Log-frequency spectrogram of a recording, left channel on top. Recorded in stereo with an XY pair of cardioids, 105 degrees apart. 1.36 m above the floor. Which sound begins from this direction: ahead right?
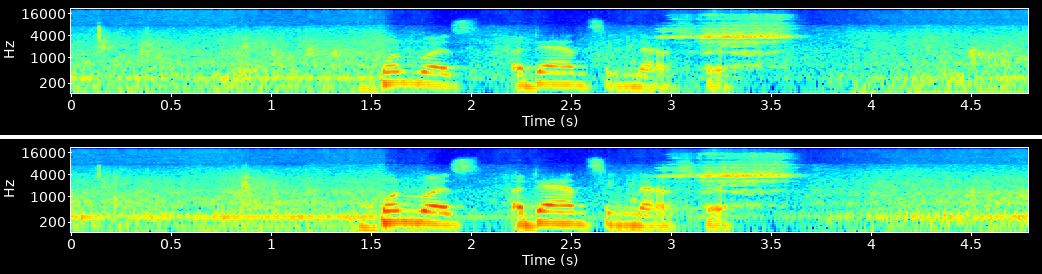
A woman speaking, at 1.6 s.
